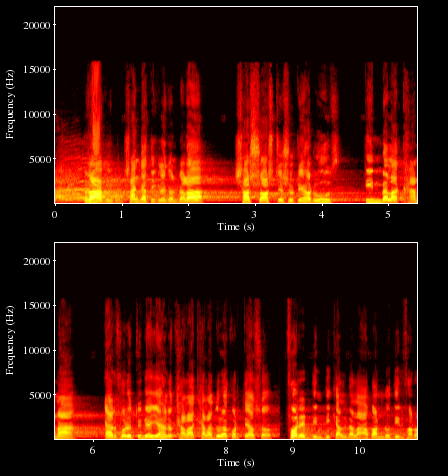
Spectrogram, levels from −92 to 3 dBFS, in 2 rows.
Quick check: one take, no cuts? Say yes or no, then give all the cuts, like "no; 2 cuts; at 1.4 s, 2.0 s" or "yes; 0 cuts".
no; 1 cut; at 8.8 s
